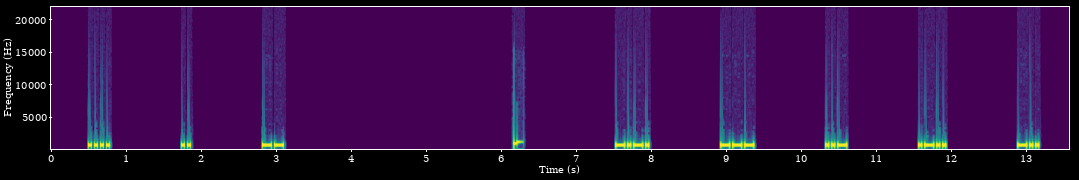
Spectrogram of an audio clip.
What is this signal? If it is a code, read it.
Morse code, heard as a keyed tone, about 30 wpm, spaced as for 8 wpm, 700 Hz. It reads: HIM COULD
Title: 8x Character Spacing - Top 100 Words - 30wpm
